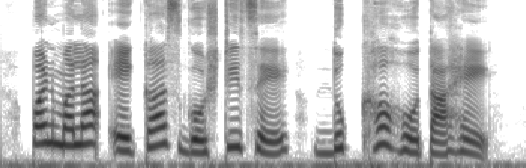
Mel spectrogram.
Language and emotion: Marathi, neutral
